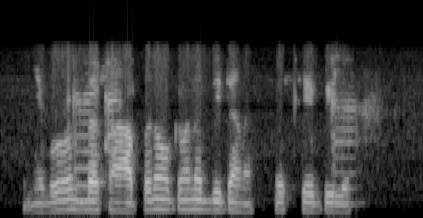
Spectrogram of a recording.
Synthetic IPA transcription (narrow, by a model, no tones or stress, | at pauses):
iɲːɐpːoːind̪asaːpːɨnoːkːɐɳɐned̪iʈːaːɳɨ | eseːpːilːo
